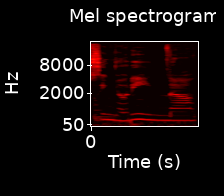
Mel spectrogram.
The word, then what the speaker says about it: signorina: Bien, así como hemos visto, por ejemplo, signorina, señor, señora. Esa GN se pronuncia como una ñ.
